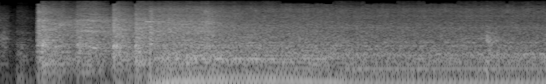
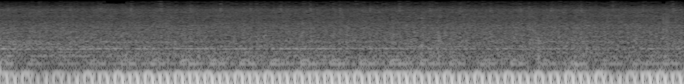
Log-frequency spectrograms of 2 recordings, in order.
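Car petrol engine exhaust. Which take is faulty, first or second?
second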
